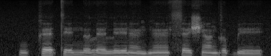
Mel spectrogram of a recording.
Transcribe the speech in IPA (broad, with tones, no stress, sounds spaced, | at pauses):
u˨ k ɛ˦ t e˧ n ə˨˦ l ɛ˨ l e˦ ɾ ɛ̃˨ ɡ ɛ̃˦ s ɛ˦ ʃ ã˦ ɡ ə˦ ɓ e˨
